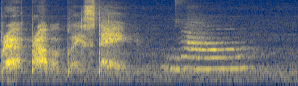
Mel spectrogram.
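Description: A house cat gives one drawn-out, rising and falling meow, close and clear, right after a few soft breathy vocal sounds in a quiet, unheated home.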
